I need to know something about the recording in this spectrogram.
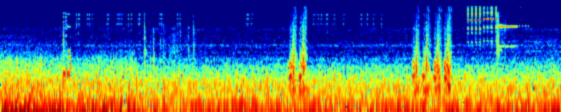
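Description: Soft interface clicks sound as a menu is scrolled.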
